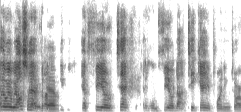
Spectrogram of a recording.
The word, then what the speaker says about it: Theotek: You can find us by searching for Theotek. By the way, that's Theo as in theology, Theo, T-H-E-O, and T-E-K, not C-K, C-H, but T-E-K at the end of it.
